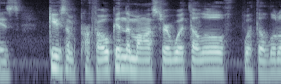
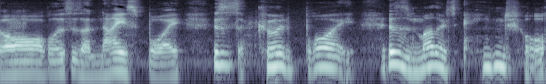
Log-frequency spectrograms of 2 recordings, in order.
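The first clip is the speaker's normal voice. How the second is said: put-on soothing sweet-talking voice, quieter; 4 dB quieter than usual. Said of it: "talking real good to the monster".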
